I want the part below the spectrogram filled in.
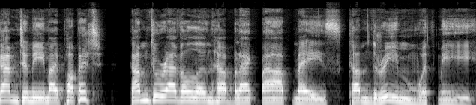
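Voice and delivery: cackling delivery. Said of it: "The cackling voice breaks in once again".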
